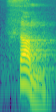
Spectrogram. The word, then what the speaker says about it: thumb: that we gave was climb but there are a number um bomb cone lamb num thumb all end in the letter B not sounded in a mid uh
